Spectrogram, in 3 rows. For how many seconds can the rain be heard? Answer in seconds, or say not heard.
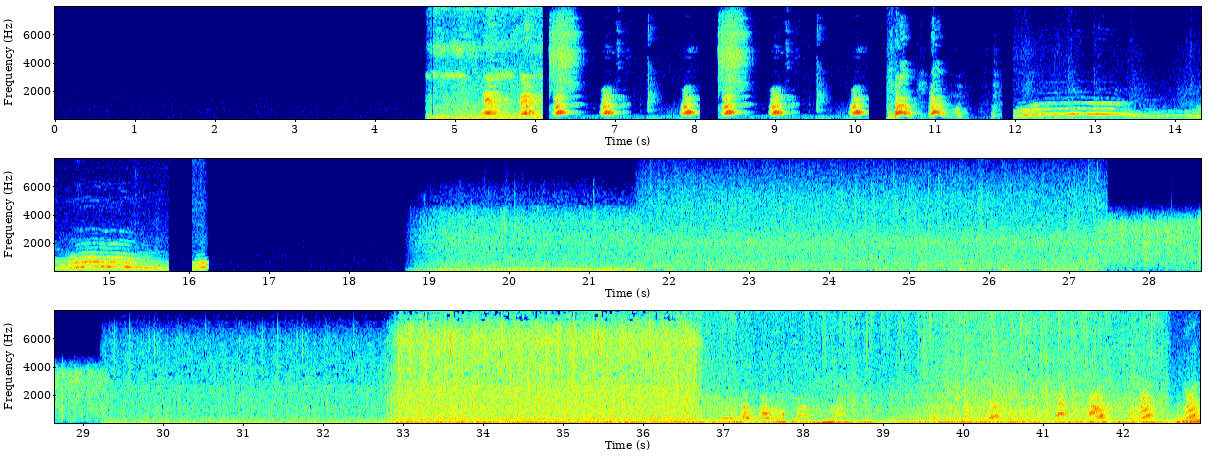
24 s.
